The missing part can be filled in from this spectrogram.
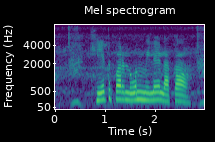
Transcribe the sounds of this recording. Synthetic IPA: kʰeːt̪pəɾloːnmɪleləkaː

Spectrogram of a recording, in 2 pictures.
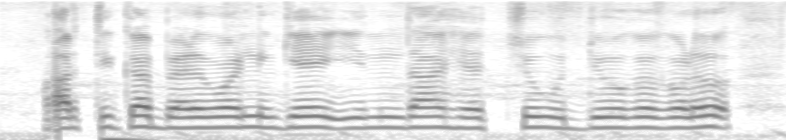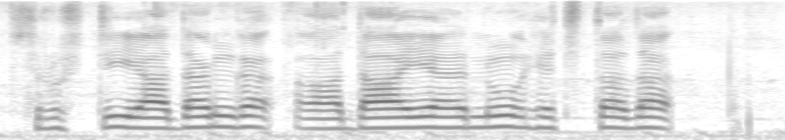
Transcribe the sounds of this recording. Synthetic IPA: aːɾt̪ʰikɐbɛɭɐʋɐɳiɡeind̪ɐɦet͡ʃːuːd̪jɔːɡɐɡɐɭusɾuʂʈiaːd̪ɐŋɡɐaːd̪aːjɐnuɦet͡ʃːu̥t̪ɐd̪ɐ

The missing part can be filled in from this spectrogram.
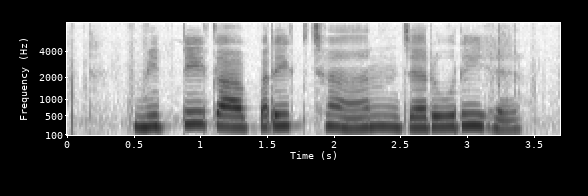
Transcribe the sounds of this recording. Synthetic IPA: mɪʈːikapəɾiːkt͡ʃʰənd͡ʒəɾuːɾiɦɛː

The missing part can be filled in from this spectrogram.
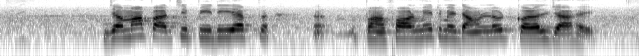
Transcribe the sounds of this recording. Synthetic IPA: d͡ʒəmapaːɾt͡ʃipiːɖiep | pʰɔːɾmeːʈmẽɖaːʊnloːɖkəɾəld͡ʒaːɦɛː

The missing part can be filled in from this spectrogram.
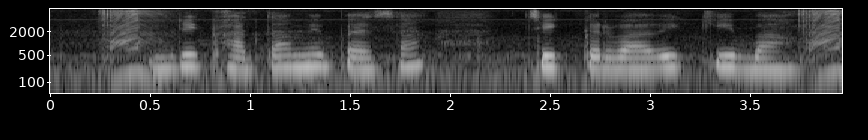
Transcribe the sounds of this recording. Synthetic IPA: ɐmɾikʰaːt̪amẽpɛːsa | t͡ʃekːəɾʋaːʋekebaː

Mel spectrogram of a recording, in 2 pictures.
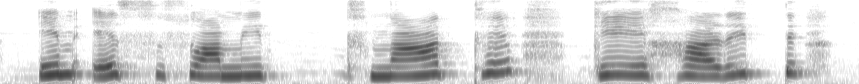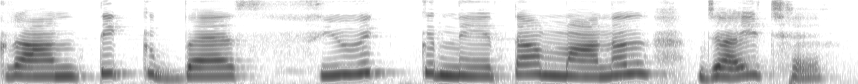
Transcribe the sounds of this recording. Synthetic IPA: emesːwaːmit̪ʰnat̪ʰkehəɾit̪kɾãnt̪ikbɛs | juiknet̪amaːnəld͡ʒaːjt͡ʃʰɛ

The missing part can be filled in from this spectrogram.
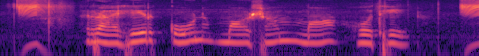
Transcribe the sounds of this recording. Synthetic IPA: ɾaɦeɾkoɳmɔsəmːãhot̪ʰe

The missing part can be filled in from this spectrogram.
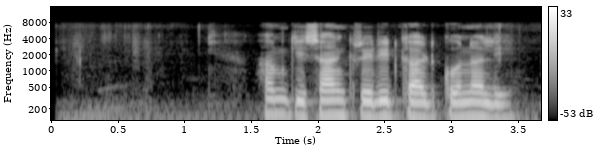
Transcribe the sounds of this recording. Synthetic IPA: həmkɪsaːnkɾeːɖɪʈkaːɾɖkoːnaliː

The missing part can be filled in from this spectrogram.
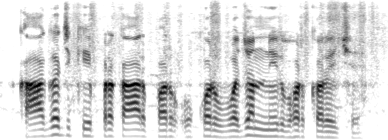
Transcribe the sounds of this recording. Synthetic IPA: kaɡəd͡ʒkepɾəkaɾpəɾokəɾʋəd͡ʒənːiɾbʱəɾkəɾɛt͡ʃʰɛ

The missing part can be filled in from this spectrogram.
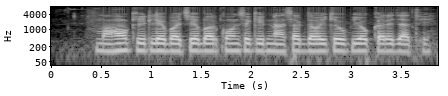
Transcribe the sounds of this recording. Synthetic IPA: maːɦõkiːʈlebɐt͡ʃebɐɾkõnsekiʈnaːsək̚d̪əɐʋikeʊpjoːɡ̚kɐɾed͡ʒaːt̪ʰeː

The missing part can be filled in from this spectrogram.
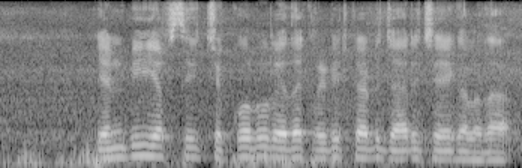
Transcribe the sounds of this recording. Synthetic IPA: enbiːepʰsit͡ʃekːolulɛːd̪aːkɾeɖiʈkaːɾɖd͡ʒaːɾiːt͡ʃɛːjɐɡɐlɐd̪a

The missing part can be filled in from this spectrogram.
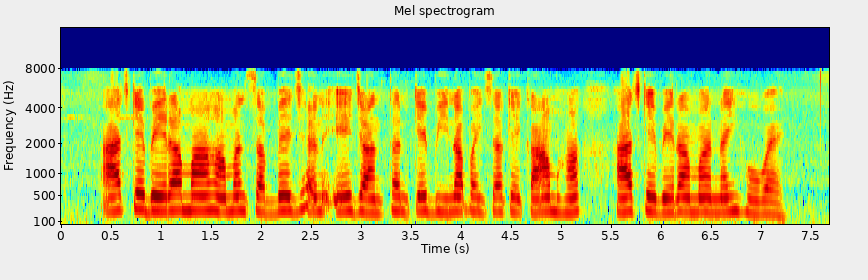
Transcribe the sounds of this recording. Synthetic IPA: a̰ːd͡ʒkebeːɾamãɦamənsəbːed͡ʒʱəned͡ʒaːnt̪ʰənkebinapəɪsakekaːmɦã | aːd͡ʒkebeːɾamãnəɦĩɦoʋəe

